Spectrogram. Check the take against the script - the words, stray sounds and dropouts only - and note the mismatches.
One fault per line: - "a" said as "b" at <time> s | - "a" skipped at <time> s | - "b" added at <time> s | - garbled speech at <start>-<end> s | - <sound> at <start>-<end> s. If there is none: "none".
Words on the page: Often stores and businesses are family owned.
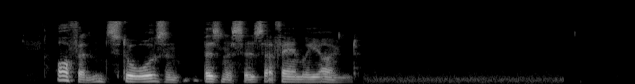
none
